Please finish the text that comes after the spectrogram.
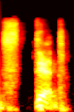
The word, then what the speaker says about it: Stitt: occasion was governor Kevin Stitt rhymes with stit signing a bill outlawing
